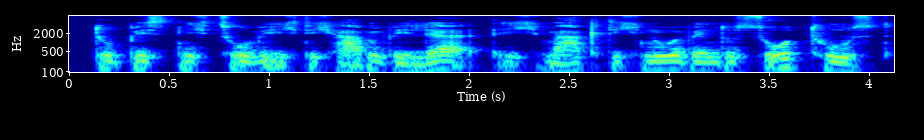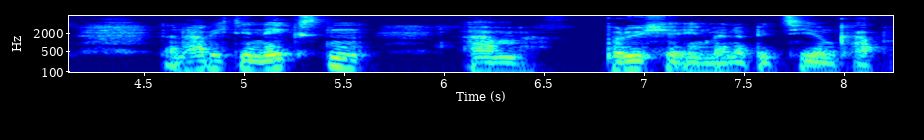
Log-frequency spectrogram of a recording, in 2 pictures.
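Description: Austrian male coach, middle-aged, husky low voice, explanatory and halting. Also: sharp tone. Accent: Austrian German. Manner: hesitant, many fillers and repeated words. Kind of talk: explanatory talk.

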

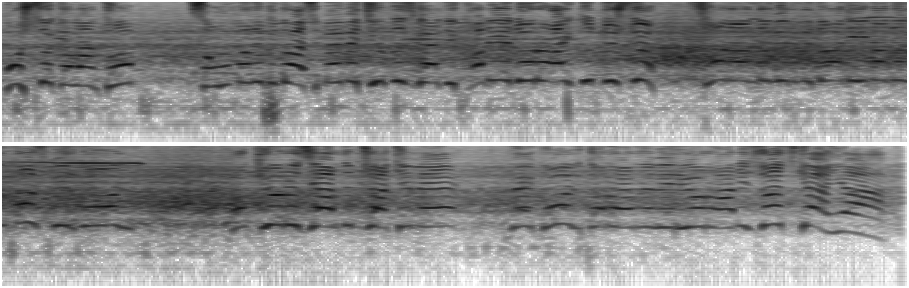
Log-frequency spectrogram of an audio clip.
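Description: A man doing live football commentary, screaming excitedly through the big chances and goals. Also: very high voice, fairly quick. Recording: loud stadium crowd and noise throughout. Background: roaring football stadium crowd.

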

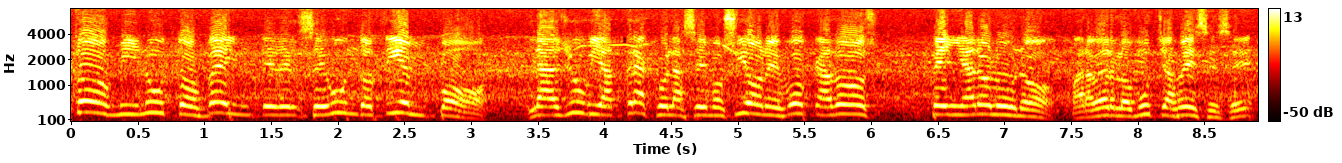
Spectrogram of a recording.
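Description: Slow, very high-pitched male football commentator. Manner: drawn-out, florid, exclamatory. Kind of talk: live match commentary. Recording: noisy old television broadcast. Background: clear stadium noise.

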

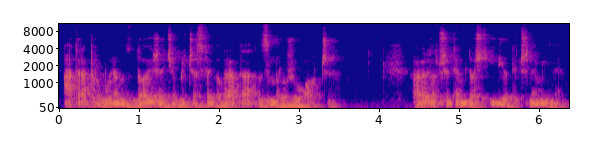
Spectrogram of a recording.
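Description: A man with a very deep voice reads his own fiction aloud. His reading is measured and unhurried, with pauses between phrases. The voice sounds in an echoey room. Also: darkish tone.

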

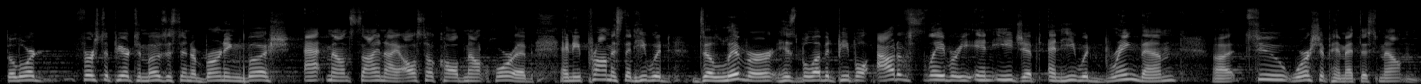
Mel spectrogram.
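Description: Middle-aged male pastor, fairly high voice, expository with dramatic swells, sanctuary echo. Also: normal speed. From United States. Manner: expository preaching, dramatic swells when describing scenes. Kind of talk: sermon. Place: church stage behind a wooden pulpit. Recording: long hall reverb of a sanctuary.

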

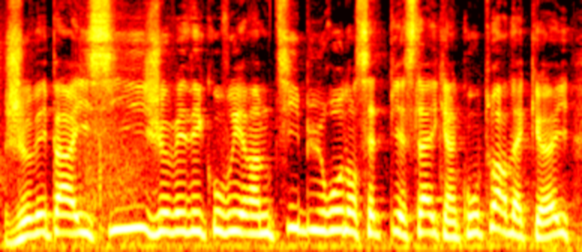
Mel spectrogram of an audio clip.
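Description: Guy with a fairly high voice chatting through a game camp tour, keeps calling folks kids. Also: moderate pace, a little mellow. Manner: chatty, calls viewers "les enfants"; self-mocking asides. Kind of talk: casual gameplay commentary.

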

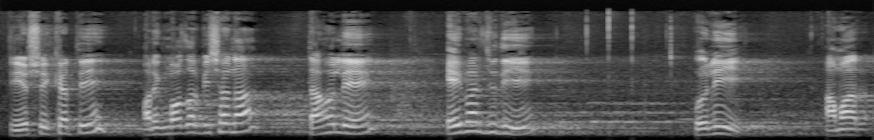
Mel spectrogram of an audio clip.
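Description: A man's voice: high-pitched, animated, a little slow, darkish tone. A male teacher from Bangladesh giving a grammar lesson, repeating key points and asking the students rhetorical questions. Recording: echoey room with long reverb.

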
